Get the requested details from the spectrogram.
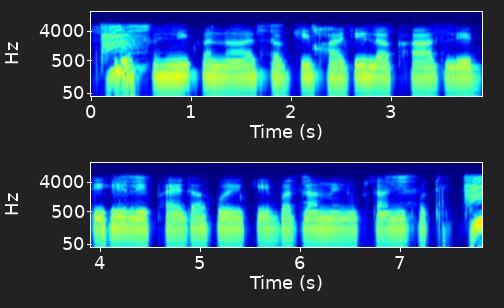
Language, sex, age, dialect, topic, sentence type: Chhattisgarhi, female, 18-24, Northern/Bhandar, agriculture, statement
